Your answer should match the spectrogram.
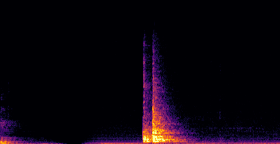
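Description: A single short knock about a second in, over faint steady room hum, after a moment of dead silence.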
